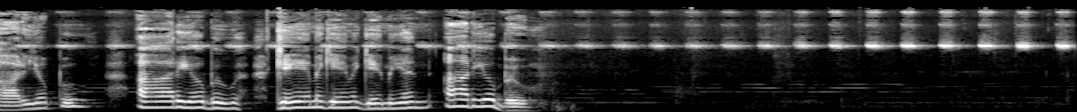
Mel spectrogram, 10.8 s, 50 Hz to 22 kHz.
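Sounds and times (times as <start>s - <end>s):
cricket chirping: 0.0s - 10.7s
speech: 0.1s - 5.5s.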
